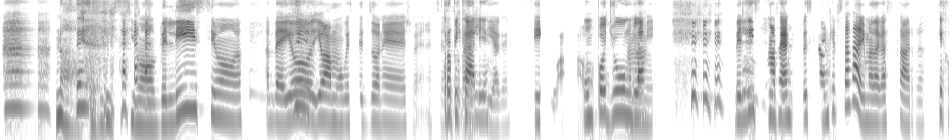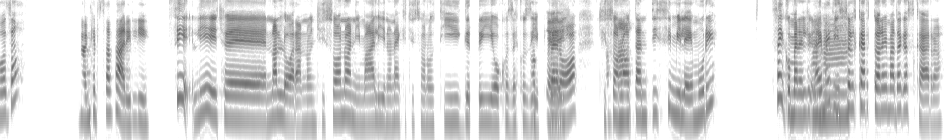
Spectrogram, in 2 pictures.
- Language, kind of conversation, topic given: Italian, unstructured, Come cambia il tuo modo di vedere il mondo dopo un viaggio?
- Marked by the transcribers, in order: surprised: "Eh! No! Bellissimo!"; distorted speech; chuckle; chuckle; drawn out: "c'è"; other background noise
